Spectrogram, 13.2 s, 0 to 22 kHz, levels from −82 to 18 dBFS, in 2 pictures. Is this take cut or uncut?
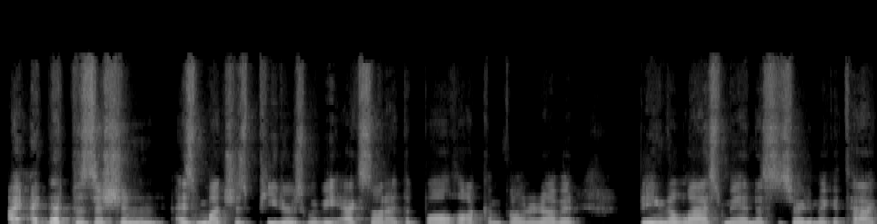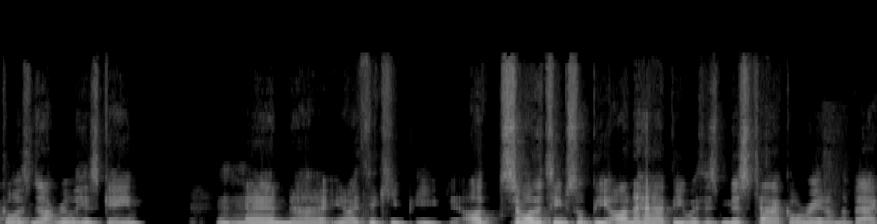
uncut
